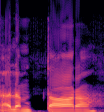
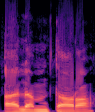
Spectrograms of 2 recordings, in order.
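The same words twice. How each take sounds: First: The vowel after the t is drawn out long. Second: The vowel after the t is kept short. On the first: The speaker calls it wrong. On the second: The speaker calls it right.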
